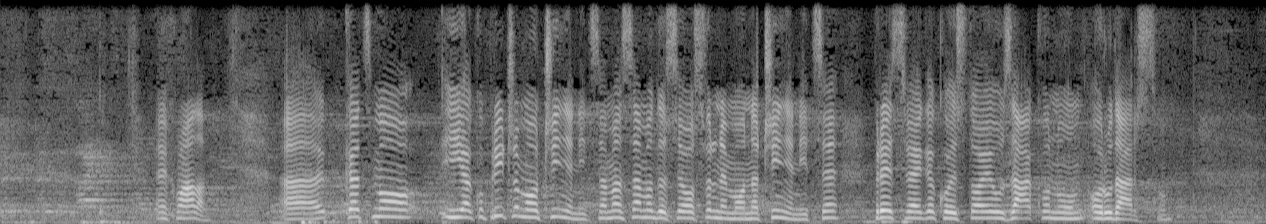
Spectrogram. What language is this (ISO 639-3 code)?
srp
